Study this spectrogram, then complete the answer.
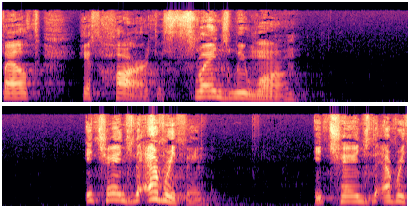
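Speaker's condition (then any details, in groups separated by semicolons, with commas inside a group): Cleft lip and palate; congenital, severe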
